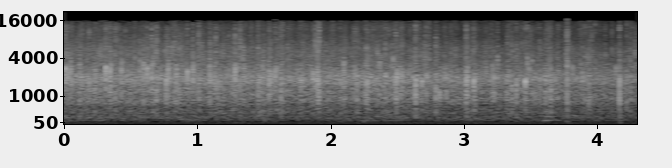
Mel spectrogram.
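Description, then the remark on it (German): Steady audience applause for a female participant after her quick-witted reply in a rhetoric exercise, a dense wash of many hands clapping at an even level throughout, with no voices breaking through. “Applaus für die Teilnehmerin.”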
